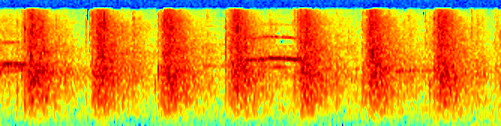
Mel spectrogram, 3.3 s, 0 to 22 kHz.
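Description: A jazz concert audience at the Palais des Congrès in Paris in 1978 claps in unison, calling for an encore: regular, fairly faint bursts come about twice a second.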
